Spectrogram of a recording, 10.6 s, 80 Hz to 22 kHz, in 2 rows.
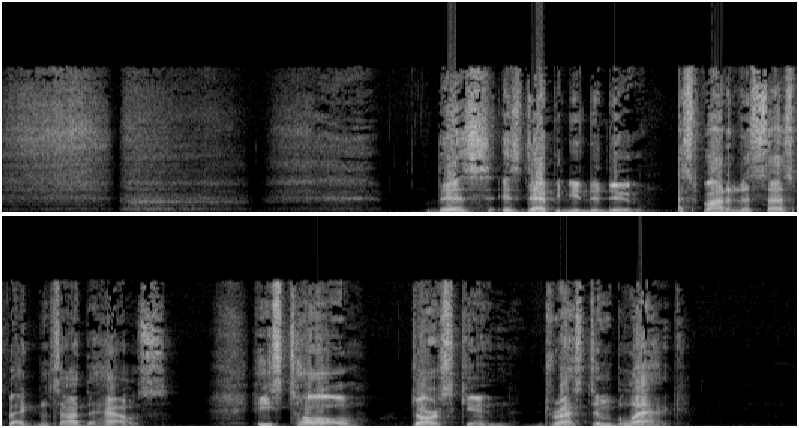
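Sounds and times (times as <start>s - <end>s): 
man taking deep breaths: 0.0s - 2.6s, 6.6s - 7.0s
speech: 2.8s - 9.9s.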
